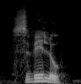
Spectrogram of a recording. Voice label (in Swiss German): "velo", alsace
